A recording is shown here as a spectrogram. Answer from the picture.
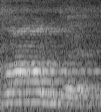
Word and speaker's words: grande: So grand, we are going to pronounce as grande. We are going to add a E. So we are going to pronounce that E. Grande.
